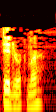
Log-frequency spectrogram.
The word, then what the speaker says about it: didrachma: The Greek wouldn't use a long I sound. It would use a shorter I sound, didrachma. accent on the first syllable.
